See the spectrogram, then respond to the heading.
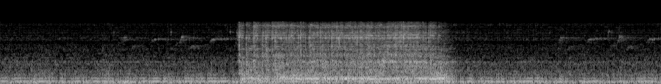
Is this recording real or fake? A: fake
